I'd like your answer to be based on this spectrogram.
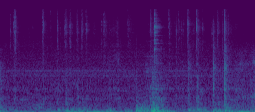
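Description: Fingers tapping on a computer keyboard to enter a role name in Discord server settings, quick close clicks in irregular bursts with no talking.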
